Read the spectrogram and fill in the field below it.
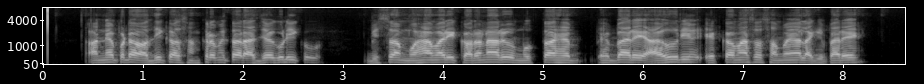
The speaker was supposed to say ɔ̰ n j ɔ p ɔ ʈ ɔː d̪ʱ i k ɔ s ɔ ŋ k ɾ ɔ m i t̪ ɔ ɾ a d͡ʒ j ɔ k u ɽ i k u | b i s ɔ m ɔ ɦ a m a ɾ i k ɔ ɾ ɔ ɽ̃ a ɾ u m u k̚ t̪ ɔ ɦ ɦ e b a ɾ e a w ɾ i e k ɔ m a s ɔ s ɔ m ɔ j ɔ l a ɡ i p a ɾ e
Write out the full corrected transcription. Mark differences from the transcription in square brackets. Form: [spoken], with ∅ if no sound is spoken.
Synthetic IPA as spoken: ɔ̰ n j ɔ p ɔ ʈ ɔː d̪ʱ i k ɔ s ɔ ŋ k ɾ ɔ m i t̪ ɔ ɾ a d͡ʒ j ɔ [ɡ] u ɽ i k u | b i s ɔ m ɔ ɦ a m a ɾ i k ɔ ɾ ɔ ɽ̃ a ɾ u m u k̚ t̪ ɔ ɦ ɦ e b a ɾ e a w ɾ i e k ɔ m a s ɔ s ɔ m ɔ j ɔ l a ɡ i p a ɾ e

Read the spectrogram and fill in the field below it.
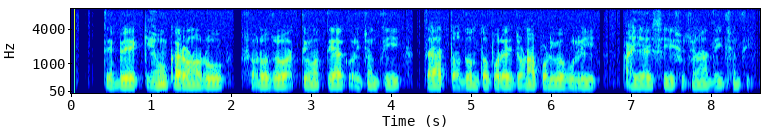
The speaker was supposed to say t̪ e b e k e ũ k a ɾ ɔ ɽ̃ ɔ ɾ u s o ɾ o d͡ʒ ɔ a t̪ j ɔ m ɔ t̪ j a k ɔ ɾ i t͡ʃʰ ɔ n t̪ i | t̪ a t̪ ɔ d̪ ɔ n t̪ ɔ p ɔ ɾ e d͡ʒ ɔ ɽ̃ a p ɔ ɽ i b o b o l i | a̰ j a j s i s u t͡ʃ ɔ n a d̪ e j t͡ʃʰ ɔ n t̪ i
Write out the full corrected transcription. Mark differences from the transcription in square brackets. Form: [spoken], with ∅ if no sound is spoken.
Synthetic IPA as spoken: t̪ e b e k e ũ k a ɾ ɔ ɽ̃ ɔ ɾ u s [ɔ] ɾ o d͡ʒ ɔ a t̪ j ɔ m ɔ t̪ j a k ɔ ɾ i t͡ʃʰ ɔ n t̪ i | t̪ a t̪ ɔ d̪ ɔ n t̪ ɔ p ɔ ɾ e d͡ʒ ɔ ɽ̃ a p ɔ ɽ i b [ɔ] b o l i | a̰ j a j s i s u t͡ʃ ɔ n a d̪ e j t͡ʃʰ ɔ n t̪ i

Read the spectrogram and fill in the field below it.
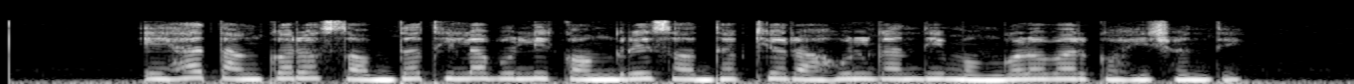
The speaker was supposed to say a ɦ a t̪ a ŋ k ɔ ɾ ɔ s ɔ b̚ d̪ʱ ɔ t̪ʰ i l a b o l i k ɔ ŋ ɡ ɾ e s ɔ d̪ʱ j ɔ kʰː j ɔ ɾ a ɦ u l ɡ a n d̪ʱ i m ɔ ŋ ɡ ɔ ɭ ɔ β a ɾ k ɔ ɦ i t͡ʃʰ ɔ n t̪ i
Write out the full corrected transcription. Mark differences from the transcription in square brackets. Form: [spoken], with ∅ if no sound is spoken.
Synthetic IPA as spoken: [e] ɦ a t̪ a ŋ k ɔ ɾ ɔ s ɔ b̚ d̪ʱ ɔ t̪ʰ i l a b o l i k ɔ ŋ ɡ ɾ e s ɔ d̪ʱ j ɔ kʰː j ɔ ɾ a ɦ u l ɡ a n d̪ʱ i m ɔ ŋ ɡ ɔ ɭ ɔ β a ɾ k ɔ ɦ i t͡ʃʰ ɔ n t̪ i

